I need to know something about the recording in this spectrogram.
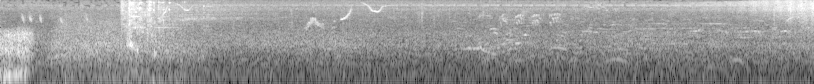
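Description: Leaves rustle as something crashes into a bush.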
